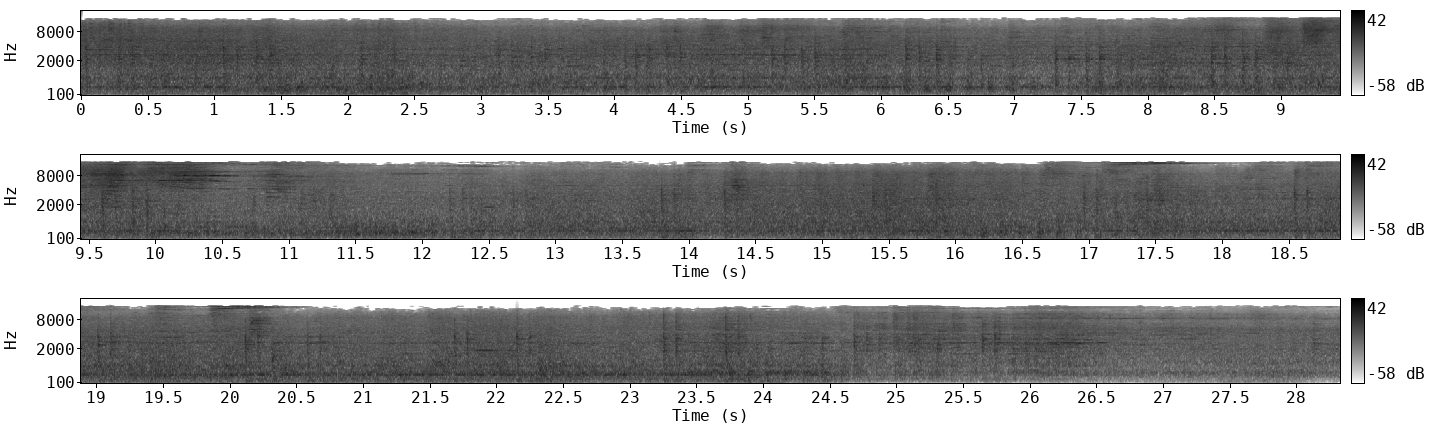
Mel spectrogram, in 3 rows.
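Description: Freight train cars (covered hoppers, then autoracks) rolling past at trackside, their wheels clattering on the rails with a steady ringing tone over the rumble. About 24 seconds in the last car goes by and the sound drops away to a quieter fading rumble as the train recedes.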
